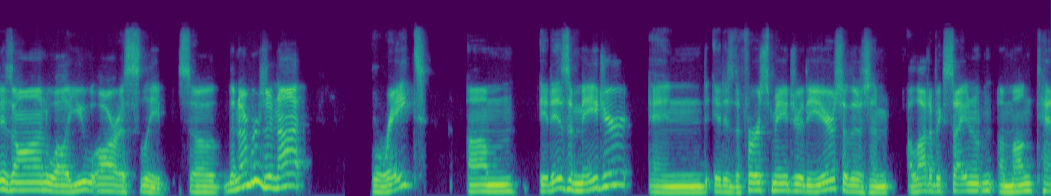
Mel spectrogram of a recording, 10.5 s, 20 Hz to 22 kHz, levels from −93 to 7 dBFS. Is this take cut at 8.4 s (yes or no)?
no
